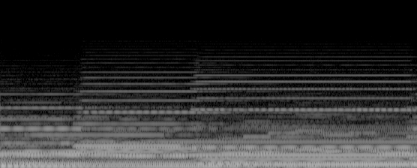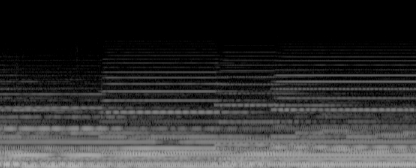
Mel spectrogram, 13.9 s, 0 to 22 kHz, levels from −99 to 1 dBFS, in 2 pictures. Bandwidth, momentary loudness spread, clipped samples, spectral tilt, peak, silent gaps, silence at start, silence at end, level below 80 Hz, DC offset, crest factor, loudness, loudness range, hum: 5.8 kHz; 2 LU; under 0.1%; -10 dB/octave; -22 dBFS; none; 0 s; 0 s; -40 dBFS; under 0.1%; 12 dB; -35 LUFS; 1 LU; none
